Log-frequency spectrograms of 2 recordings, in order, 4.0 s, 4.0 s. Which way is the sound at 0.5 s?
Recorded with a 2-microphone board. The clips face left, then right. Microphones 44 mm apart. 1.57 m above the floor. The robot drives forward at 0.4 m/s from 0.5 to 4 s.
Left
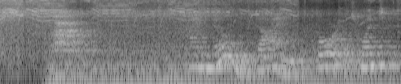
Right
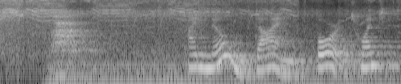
25° right (ahead or behind).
